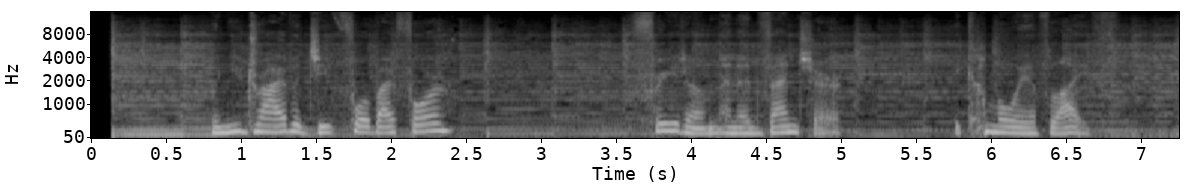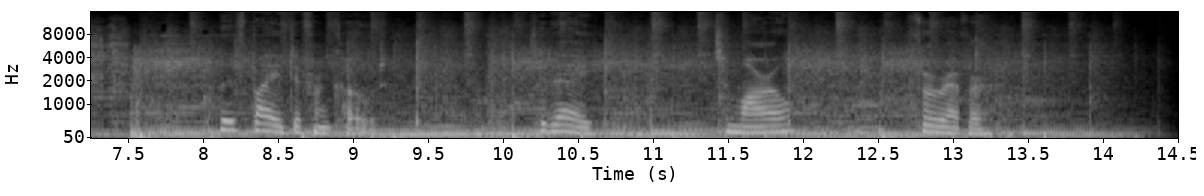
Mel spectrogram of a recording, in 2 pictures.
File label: COMMERCIAL; Jeep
